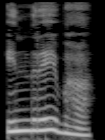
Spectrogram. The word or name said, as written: ಇಂದ್ರೇಭ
